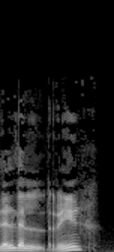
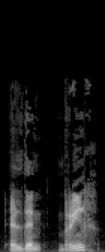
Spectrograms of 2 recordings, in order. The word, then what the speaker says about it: Elden Ring: El Elden Ring, que no lo he dicho bien, pero bueno, Elden Ring, ahora sí, del creador de Juego de Tronos.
